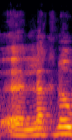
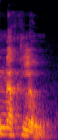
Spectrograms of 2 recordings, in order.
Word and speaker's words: लखनऊ: जैसे बहुत सारे स्टूडेंट्स हैं, वो जब लखनऊ बोलते हैं तो वो कहते हैं नखलऊ, उन्हें लगता है वो एकदम सही बोल रहे हैं। सुनने वाला भी समझ जाता है प्रोनाउंसिएशन के आधार पर लखनऊ कह रहे हैं, पर वो गलत होता है, नखलऊ नहीं होता है।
